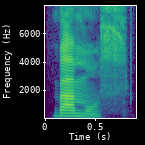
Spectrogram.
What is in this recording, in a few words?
"vamos", Spanish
